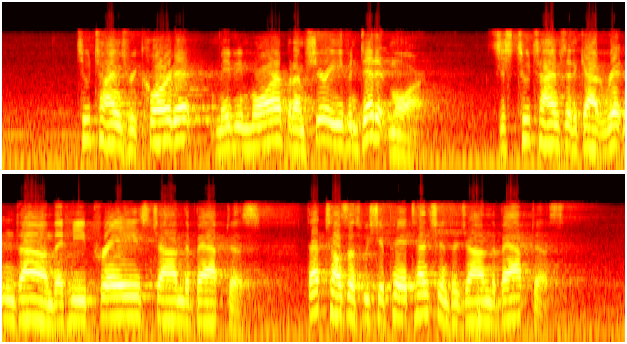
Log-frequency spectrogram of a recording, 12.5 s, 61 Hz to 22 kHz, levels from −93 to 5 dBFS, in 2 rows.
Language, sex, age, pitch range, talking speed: English, male, 50-69, 100-135 Hz, 190 wpm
